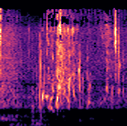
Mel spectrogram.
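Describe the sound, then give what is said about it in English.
River water rushes and gurgles into a sterile plastic sample bag held facing upstream, a soft, bubbly splashing that swells briefly and then trickles on for under two seconds, with no one talking, as surface water is collected to sample the genetic material of wildlife in the river. “So I'm going to hold it so the bag's facing upstream and the water can just flow into it.”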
